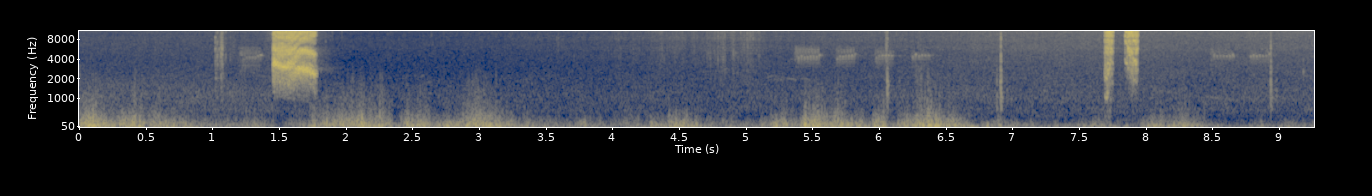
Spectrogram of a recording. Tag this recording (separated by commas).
outside, rural or natural, Animal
